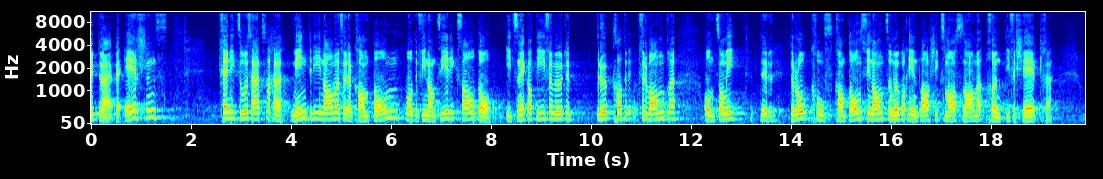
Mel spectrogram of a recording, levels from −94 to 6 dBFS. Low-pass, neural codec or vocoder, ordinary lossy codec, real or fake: none; vocoder, 22.05 kHz, 80 mel bands, Vocos; none; fake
